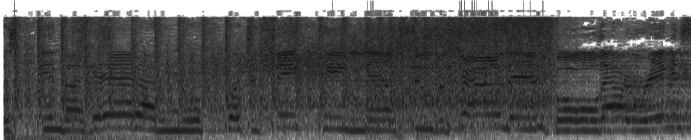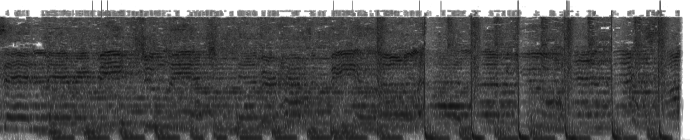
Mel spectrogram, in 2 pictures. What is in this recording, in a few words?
Disco Ringtone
